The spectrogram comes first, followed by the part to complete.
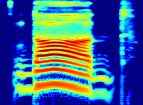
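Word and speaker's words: ض: The tip of your tongue should be behind your upper teeth, and then you have to push forward. Then your mouth should be open a little bit. Make sure when you pronounce this letter to make your lips are round, so you can also produce deep and rich sound.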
